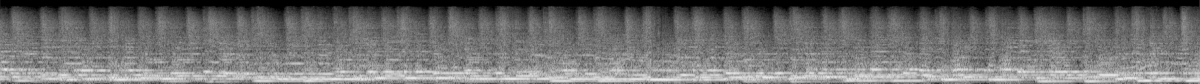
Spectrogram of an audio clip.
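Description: Marimba ensemble playing live: bass and higher marimbas interlock in a fast, repeating pattern of struck notes.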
